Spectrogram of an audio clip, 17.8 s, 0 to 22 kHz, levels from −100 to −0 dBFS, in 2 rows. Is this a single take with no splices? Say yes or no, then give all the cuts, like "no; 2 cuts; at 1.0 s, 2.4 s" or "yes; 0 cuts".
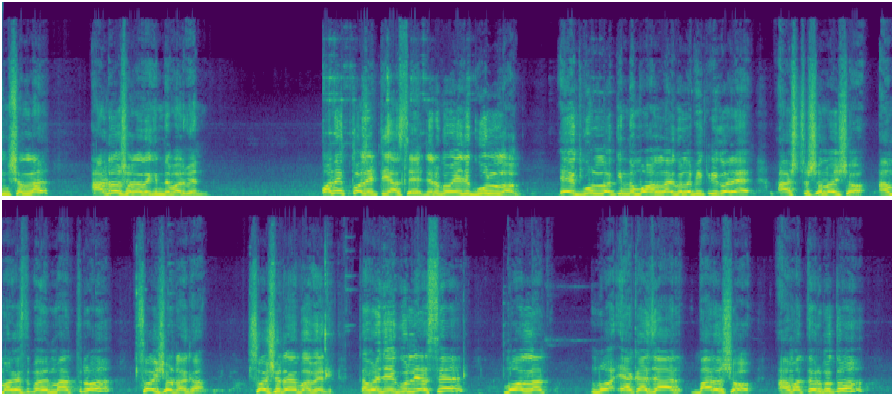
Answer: yes; 0 cuts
